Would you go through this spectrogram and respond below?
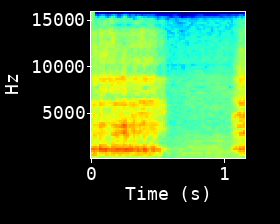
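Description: A loud, close snore from someone with sleep apnea, a raspy obstructed rush of breath lasting about half a second, followed by a brief quiet gap before another snoring breath begins.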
